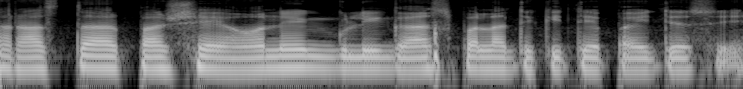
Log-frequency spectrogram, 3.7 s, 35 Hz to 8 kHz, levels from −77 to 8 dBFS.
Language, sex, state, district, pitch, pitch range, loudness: Bengali, male, Assam, Hailakandi, 120 Hz, 120-125 Hz, -17 LUFS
